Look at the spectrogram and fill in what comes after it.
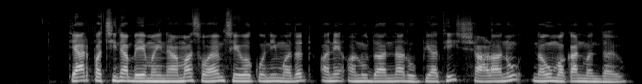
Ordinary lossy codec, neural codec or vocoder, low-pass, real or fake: none; none; 14.4 kHz; real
